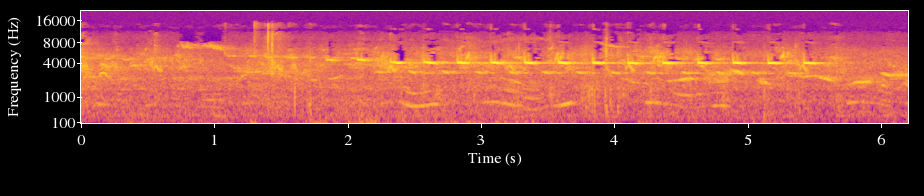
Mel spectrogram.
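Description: A bird singing outdoors: a rapid run of short, high, repeated notes, about four to five a second, lasting some three seconds, over faint background birdsong.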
